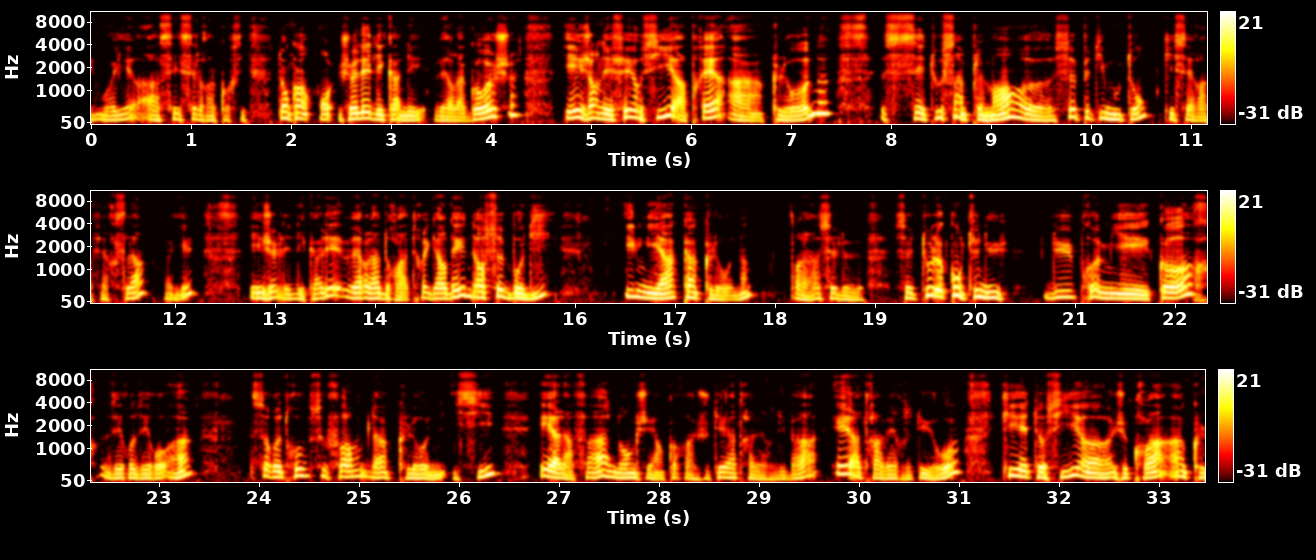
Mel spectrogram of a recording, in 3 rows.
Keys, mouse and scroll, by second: 1.0-2.7 drag, 3.5-4.7 drag, 5.8-8.9 scroll down 1, 11.4 click, 11.7 space, 16.1 click, 25.7 click, 26.5-27.5 scroll down 1, 27.5-28.0 scroll down 1, 28.0 click, 28.4-29.3 typing, 29.0 click, 33.2 click.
